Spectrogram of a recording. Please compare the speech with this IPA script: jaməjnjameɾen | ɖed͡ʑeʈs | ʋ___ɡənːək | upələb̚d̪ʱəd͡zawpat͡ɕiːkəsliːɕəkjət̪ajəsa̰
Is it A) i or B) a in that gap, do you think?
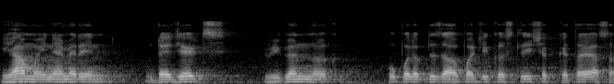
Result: A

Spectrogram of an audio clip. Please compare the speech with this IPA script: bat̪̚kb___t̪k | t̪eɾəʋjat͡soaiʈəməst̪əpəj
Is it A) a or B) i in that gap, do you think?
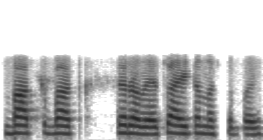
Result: A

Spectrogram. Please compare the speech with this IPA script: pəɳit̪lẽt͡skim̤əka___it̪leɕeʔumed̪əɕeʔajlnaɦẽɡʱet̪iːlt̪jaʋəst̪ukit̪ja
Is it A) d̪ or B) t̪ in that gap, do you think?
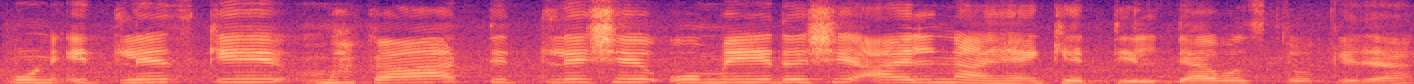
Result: B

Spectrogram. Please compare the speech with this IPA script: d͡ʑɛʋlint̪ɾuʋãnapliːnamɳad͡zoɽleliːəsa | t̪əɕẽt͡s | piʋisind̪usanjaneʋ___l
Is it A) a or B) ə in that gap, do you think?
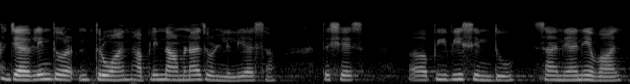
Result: A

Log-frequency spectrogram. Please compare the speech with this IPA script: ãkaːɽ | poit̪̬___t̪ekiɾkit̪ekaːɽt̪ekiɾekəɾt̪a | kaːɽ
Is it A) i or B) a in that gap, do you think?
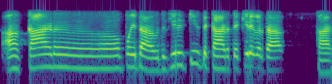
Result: B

